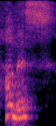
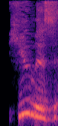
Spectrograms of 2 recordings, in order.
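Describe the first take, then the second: First: The first syllable sounds like 'hum'. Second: The first syllable sounds like 'hue'. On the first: The speaker calls it wrong. "they like to pronounce it hummus" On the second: The speaker calls it right. "But it is humus"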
